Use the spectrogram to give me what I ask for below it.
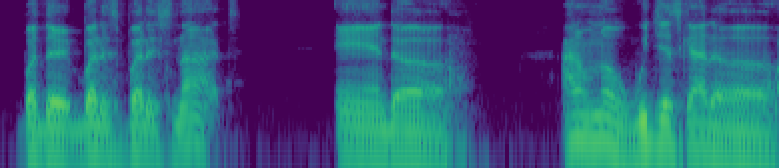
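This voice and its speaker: A man at a fairly slow pace with ordinary pitch variation, in audible room echo. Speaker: podcast host. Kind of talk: casual chat.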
